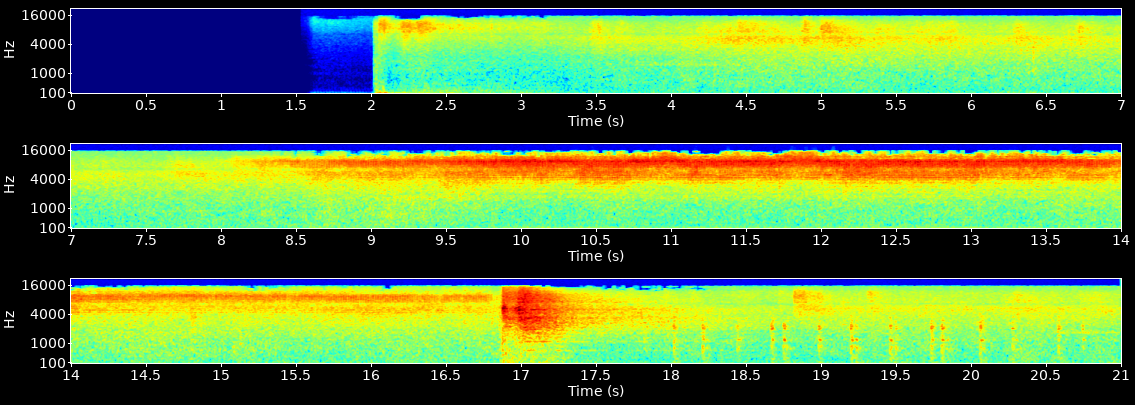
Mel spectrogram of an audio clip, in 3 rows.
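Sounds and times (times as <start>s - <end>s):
broad hiss: 6.8s - 21.0s.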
